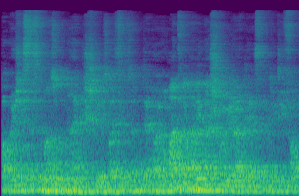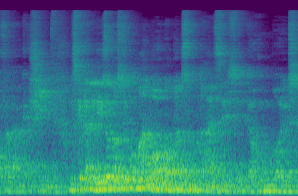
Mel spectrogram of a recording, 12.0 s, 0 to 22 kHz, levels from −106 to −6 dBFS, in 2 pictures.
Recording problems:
room echo; strong; dies away in 2.4 s
off-mic speech; far

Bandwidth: 17.5 kHz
